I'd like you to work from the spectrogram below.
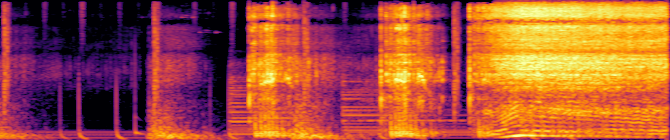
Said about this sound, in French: c'est bien le bruit de la tronçonneuse du légendaire Laserface du film Massacre à la tronçonneuse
